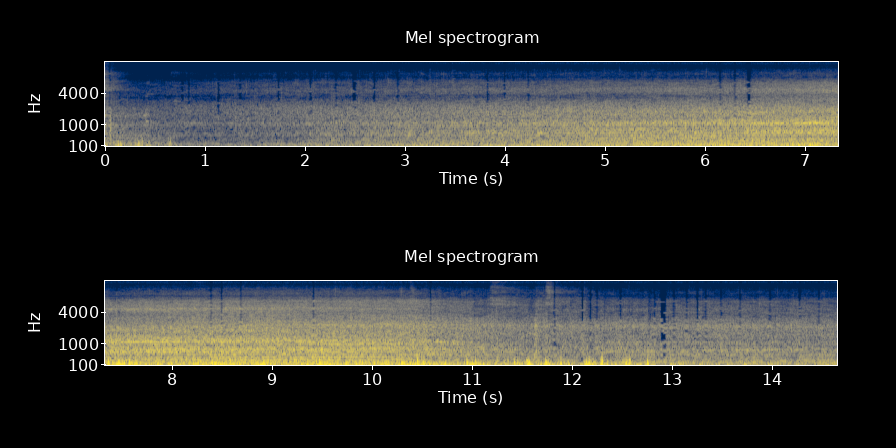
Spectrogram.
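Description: A large tour bus driving past: engine and tyre noise builds as it approaches, is loudest as it passes about halfway through, then fades as it moves away.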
